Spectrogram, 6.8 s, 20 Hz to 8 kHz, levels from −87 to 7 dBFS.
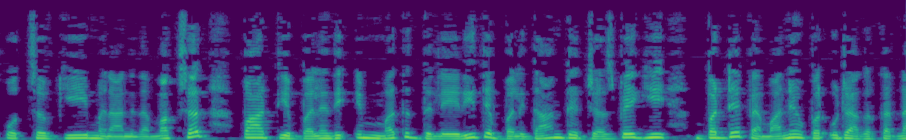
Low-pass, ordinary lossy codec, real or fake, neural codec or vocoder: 7.2 kHz; none; real; none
